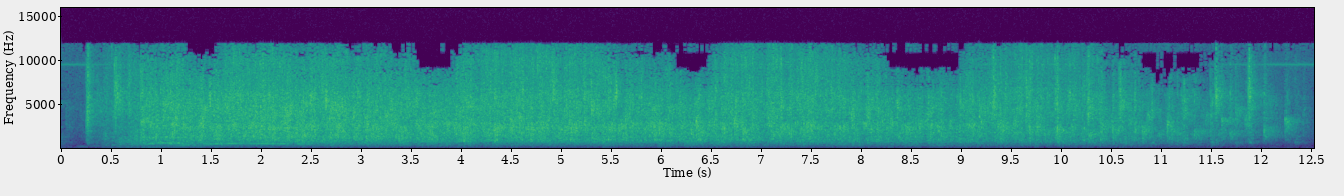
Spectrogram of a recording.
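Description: A crowd claps steadily for about twelve seconds, a dense, sustained wash of applause that swells quickly and holds at full strength before tapering slightly at the end.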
